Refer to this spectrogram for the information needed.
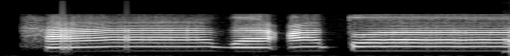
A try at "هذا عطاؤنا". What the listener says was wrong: Don't stretch the ain, sister.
